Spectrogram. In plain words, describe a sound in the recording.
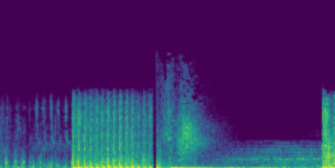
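A rifle fires a rapid burst of shots.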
